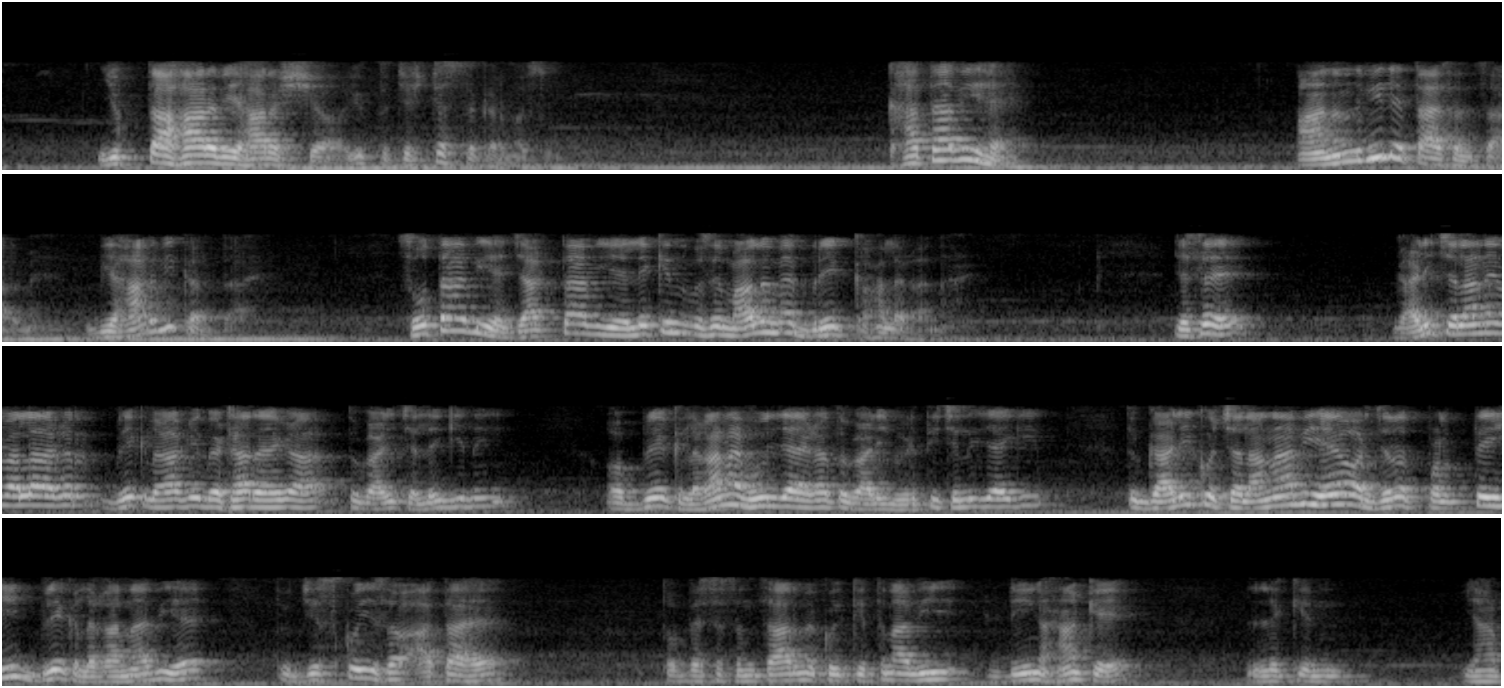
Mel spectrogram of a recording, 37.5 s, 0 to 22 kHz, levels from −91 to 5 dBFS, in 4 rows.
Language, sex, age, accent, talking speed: Hindi, male, 60-79, native, 140 wpm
